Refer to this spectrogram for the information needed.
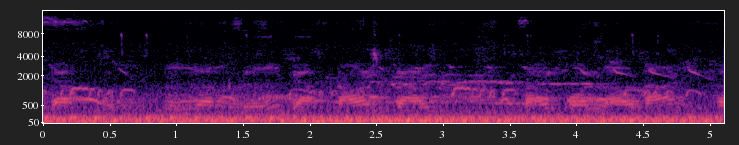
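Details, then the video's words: Spotted doves calling back and forth as a decoy on the ground tries to bring down a wild bird; repeated rolling coos overlap, with faint higher chirps from other birds and a constant low hum. "เสียงนกเขาใหญ่ ต่อ นกเขาใหญ่"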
